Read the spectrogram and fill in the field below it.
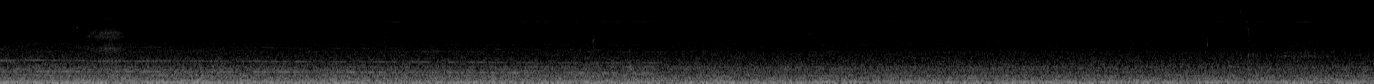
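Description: A regional passenger train on the Dresden–Tharandt line in Train Sim World 3 brakes through a snowstorm, a dense steady rumble of rolling wheels and cab noise with faint high squeal tones, continuous and fairly loud throughout.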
